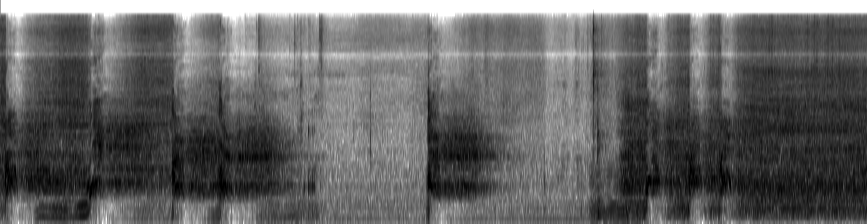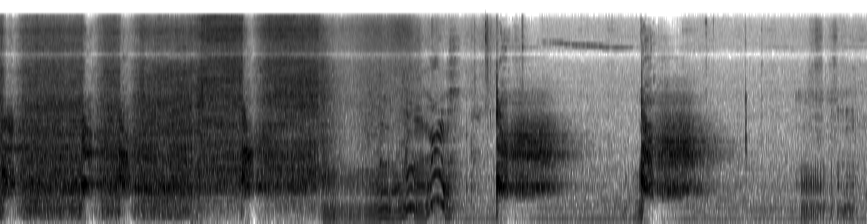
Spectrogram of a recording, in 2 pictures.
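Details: Shetland Sheepdog indoors barking to fight off a running floor vacuum it dislikes; bursts of sharp barks and yips come in quick uneven runs between pauses, over the steady roar of the vacuum.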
